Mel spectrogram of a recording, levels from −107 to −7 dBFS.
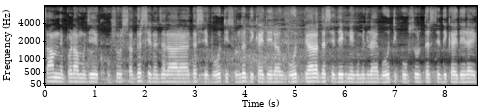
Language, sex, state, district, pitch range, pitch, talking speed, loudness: Hindi, male, Rajasthan, Bikaner, 135-140 Hz, 135 Hz, 240 wpm, -19 LUFS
